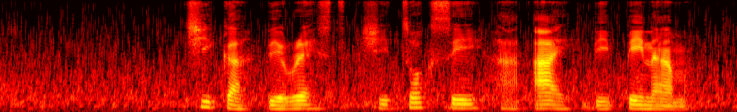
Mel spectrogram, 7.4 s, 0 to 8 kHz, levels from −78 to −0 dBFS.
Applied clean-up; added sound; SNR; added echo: none; Liquid; 15 dB; none.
